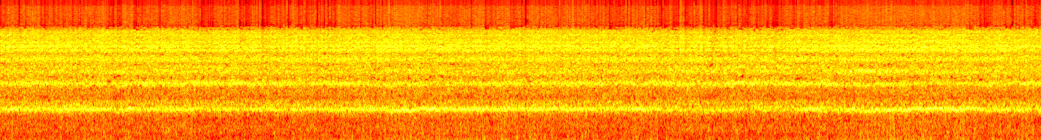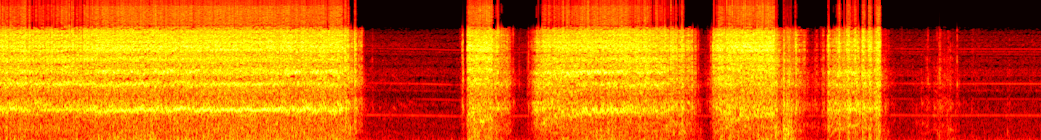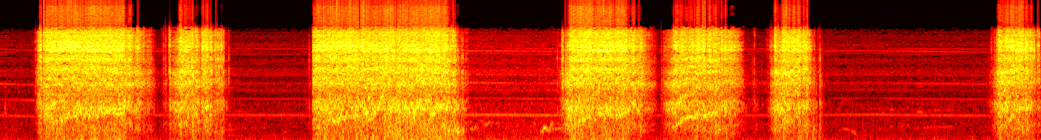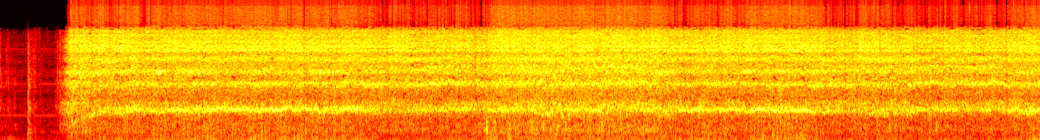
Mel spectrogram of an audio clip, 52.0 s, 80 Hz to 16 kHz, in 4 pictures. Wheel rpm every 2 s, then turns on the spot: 230, 230, 230, 240, 230, 220, 230, 210, 130, 50, 150, 70, 10, 100, 40, 140, 50, 70, 20, 20, 200, 220, 220, 220, 220, 220.
36-38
